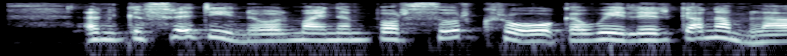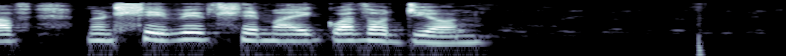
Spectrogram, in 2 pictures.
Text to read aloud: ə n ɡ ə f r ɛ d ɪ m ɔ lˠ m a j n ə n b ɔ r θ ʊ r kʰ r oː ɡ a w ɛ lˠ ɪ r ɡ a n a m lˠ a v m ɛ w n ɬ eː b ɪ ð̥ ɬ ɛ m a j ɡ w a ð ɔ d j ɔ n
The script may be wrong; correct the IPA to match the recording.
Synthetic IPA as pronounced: ə n ɡ ə f r ɛ d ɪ n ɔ lˠ m a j n ə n b ɔ r θ ʊ r kʰ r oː ɡ a w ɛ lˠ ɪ r ɡ a n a m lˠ a v m ɛ w n ɬ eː v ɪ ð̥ ɬ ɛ m a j ɡ w a ð ɔ d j ɔ n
